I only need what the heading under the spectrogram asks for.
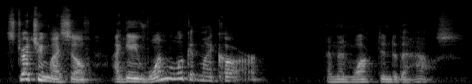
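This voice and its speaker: A man's voice: mid-range voice, very animated, moderate pace, a bit bright, breathy edge. Man reading an old weird tale. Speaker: reader of short fiction. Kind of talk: dramatic audiobook-style narration of an old weird tale.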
